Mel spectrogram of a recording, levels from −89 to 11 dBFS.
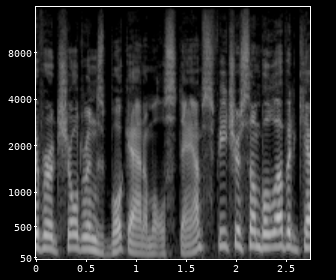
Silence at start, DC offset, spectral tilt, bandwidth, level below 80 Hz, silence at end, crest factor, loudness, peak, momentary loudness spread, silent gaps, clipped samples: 0 s; under 0.1%; -4 dB/octave; 16 kHz; -70 dBFS; 0 s; 18 dB; -24 LUFS; -6 dBFS; 7 LU; none; under 0.1%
